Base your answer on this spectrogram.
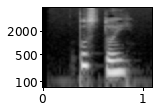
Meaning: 1. empty, void, hollow 2. idle (of talk) 3. shallow (of one's personality) 4. futile, frivolous 5. vain, ungrounded
- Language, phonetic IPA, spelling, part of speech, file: Russian, [pʊˈstoj], пустой, adjective, Ru-пустой.ogg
